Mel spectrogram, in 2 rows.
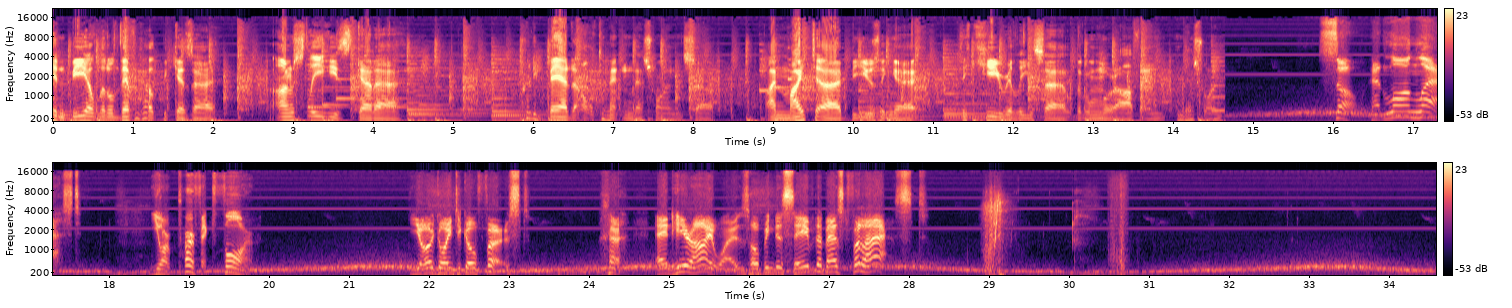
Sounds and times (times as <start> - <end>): Speech: 0.0 - 2.0, 2.7 - 4.4, 5.8 - 8.3, 8.9 - 14.7, 15.9 - 17.6, 18.6 - 19.8, 21.8 - 23.2, 24.2 - 28.2.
